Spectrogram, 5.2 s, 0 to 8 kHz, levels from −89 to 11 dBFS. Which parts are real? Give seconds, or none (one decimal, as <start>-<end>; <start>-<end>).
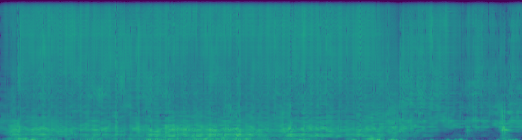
none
